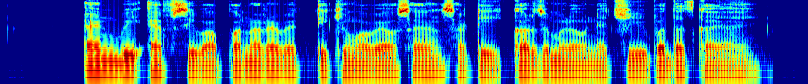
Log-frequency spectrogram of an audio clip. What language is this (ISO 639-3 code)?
mar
